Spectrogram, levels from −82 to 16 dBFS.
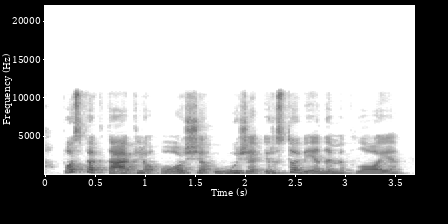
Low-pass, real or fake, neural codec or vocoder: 10.8 kHz; real; none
